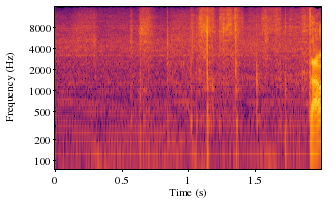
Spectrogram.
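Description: Small cardboard box being opened and handled: faint rustling and scraping of card with a few light clicks and taps.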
